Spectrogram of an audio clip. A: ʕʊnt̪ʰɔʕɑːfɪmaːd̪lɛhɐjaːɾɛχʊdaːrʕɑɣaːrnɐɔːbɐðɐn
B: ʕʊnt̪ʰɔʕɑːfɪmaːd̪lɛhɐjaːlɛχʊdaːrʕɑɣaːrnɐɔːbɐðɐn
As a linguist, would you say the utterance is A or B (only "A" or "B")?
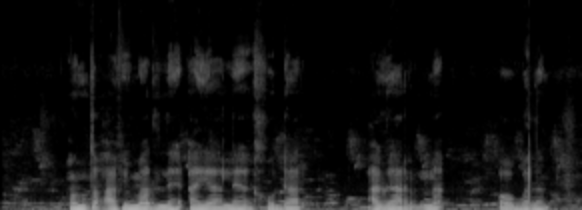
B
